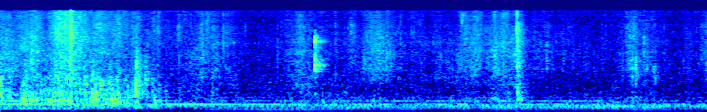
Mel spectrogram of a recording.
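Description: Faint rustling and a few soft clicks as a wrapped item is handled and lifted out of a cardboard box, with one small clink a little over two seconds in. A low steady hum sits under it.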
